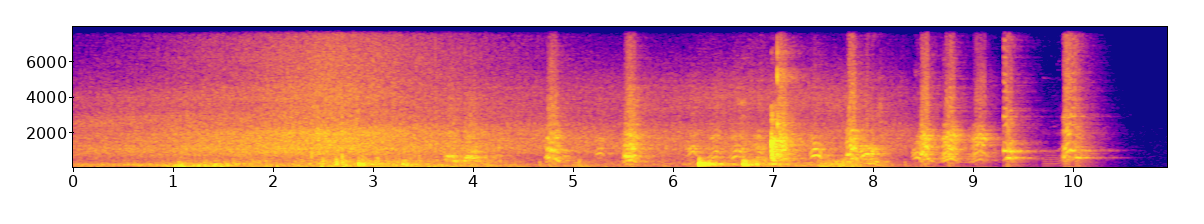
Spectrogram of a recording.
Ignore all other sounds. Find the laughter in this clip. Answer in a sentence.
The laughter can be heard from 2.9 to 3.6 s and from 6.2 to 7.1 s.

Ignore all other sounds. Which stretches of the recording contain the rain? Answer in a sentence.
You can hear the rain from 0.0 to 8.5 s.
